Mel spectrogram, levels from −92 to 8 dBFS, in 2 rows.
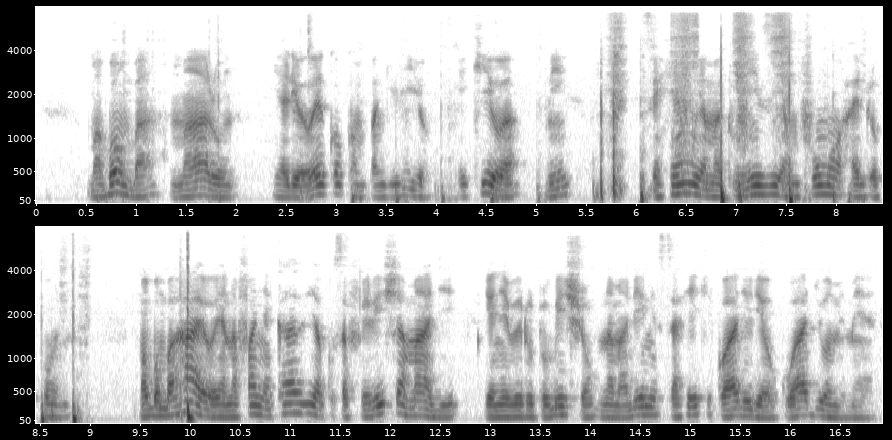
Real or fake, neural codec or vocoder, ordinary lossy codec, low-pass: real; none; Opus, 64 kbps; 7.2 kHz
